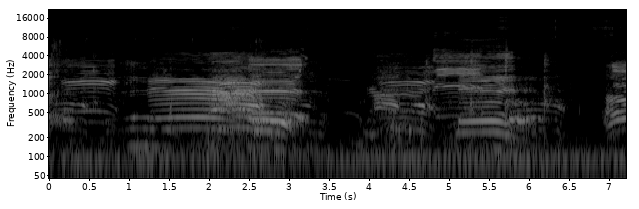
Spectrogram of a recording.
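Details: Afternoon herding of tame village cows returning to their barn: long, rich harmonic moos that rise and then fall, roughly one call every three seconds, over a constant low background drone.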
